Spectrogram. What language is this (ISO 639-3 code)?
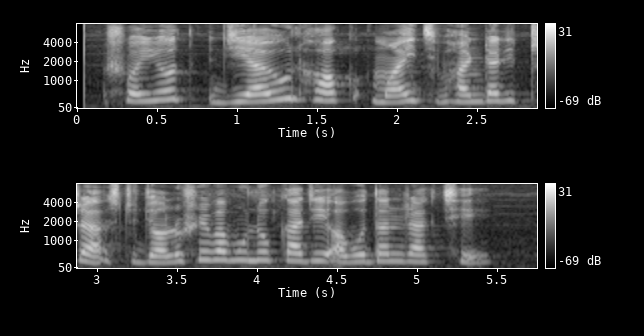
ben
